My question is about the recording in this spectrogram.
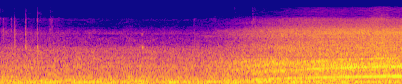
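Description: Dell desktop computer's cooling fans running with a steady whoosh, then from about two and a half seconds in a whine rising in pitch as a fan spins up and levels off near the end: the machine powering up once the power-supply wire is bridged and its power light shows green.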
